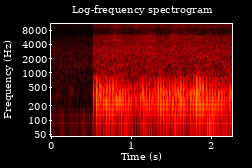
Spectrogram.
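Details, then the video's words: Sleeping kitten snoring loudly at dawn: a sudden onset of low, rough, rapidly pulsing rumble that continues steadily with regular swells of loudness. "새벽마다 날 깨우는 아기고양이 드르렁 드르렁 소리"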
